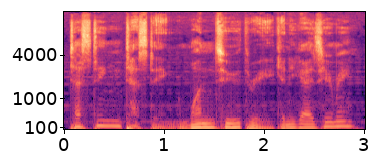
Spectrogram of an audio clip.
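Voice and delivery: ordinary talk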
